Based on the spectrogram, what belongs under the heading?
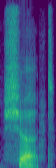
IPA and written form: ʃɜt (shirt)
